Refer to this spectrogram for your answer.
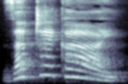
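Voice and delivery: high, long-drawn call that falls away; shouted call. A narrator's reading. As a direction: call out after someone far off. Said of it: "krzyknął".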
